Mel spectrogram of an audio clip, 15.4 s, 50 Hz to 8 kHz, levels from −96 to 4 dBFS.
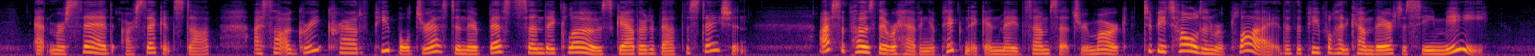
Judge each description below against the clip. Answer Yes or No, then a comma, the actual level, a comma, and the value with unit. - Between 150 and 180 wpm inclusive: No, average, 190 wpm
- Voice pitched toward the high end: Yes, high, 210 Hz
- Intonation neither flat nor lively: No, wide, 6.6 semitones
